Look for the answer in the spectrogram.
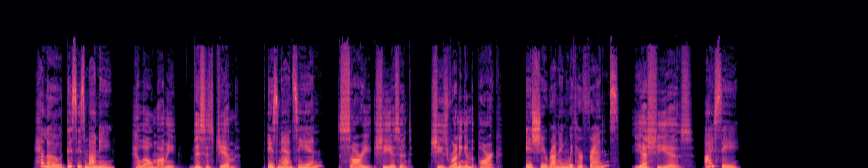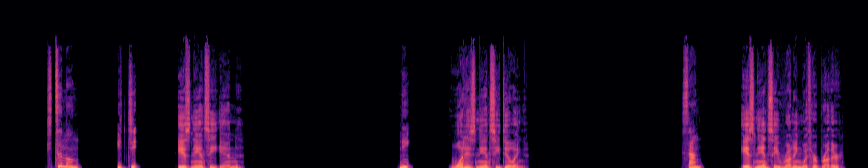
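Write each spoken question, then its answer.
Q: Is Nancy in?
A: No, she isn't.

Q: What is Nancy doing?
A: She's running in the park.

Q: Is Nancy running with her brother?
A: No, she is running with her friends.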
